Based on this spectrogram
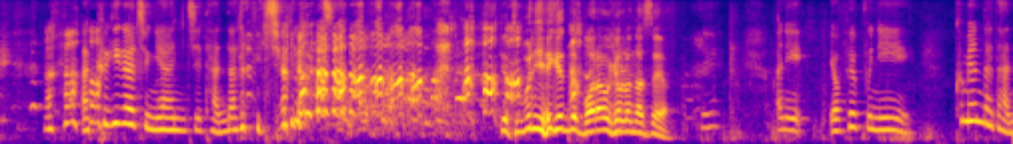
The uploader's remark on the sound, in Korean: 공개방송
